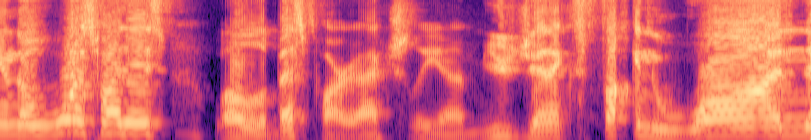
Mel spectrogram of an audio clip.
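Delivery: ordinary talk, nothing marked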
